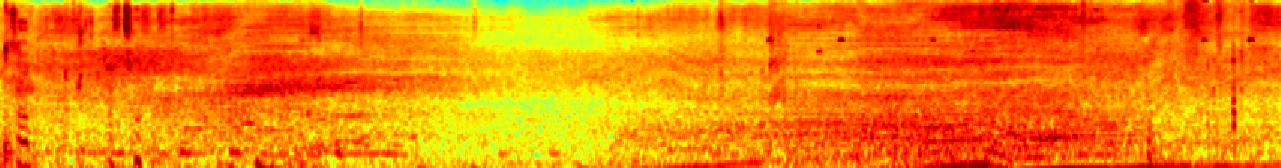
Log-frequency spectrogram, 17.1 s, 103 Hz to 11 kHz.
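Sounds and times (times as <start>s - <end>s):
vehicle engine and tyre noise: 0.0s - 17.0s
pedestrian signal ticking: 10.2s - 14.7s, 15.3s - 17.0s.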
